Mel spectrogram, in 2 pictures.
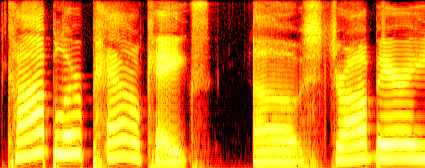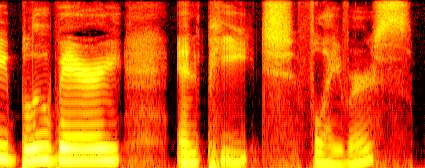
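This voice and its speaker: A hoarse woman co-hosting a podcast, chatting casually with laughs and slow, drawn-out lists. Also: medium pitch, expressive, no echo, studio quality. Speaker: podcast co-host. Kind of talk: casual chat.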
